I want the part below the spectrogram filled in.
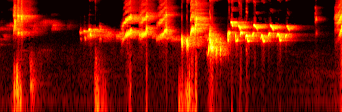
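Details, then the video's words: White-rumped shama, a captive bird, afternoon song used to provoke another bird into singing: varied whistled phrases mixing rising notes, buzzy bursts and a trill of repeated descending notes, with brief pauses between phrases. "Pancingan MURAI BATU Sore PETANG Otomatis jadikan Murai NYAUT GACOR"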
